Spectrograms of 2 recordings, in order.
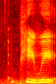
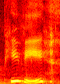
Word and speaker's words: PIWI: I'll explain what PIWI, or it's actually, I'm pronouncing it wrong, PV.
